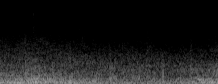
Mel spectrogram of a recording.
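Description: Animated sound effect of rushing wind, a low, even rush of air that slowly fades.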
